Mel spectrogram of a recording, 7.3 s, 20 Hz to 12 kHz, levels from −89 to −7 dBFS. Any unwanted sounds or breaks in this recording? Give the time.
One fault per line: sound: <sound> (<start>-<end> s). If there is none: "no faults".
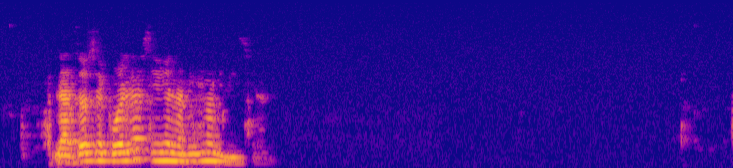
no faults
